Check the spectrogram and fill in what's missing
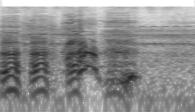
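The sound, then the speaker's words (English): A person imitates a chihuahua's barking: about four quick, high-pitched yaps in rapid succession, fairly loud, with no other talking. “Start barking like a chihuahua.”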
